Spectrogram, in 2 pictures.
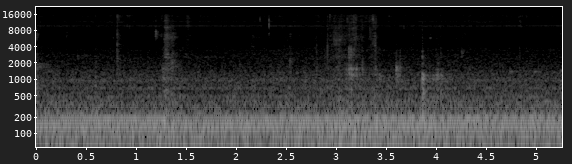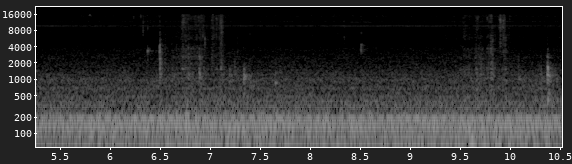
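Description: Faint, scattered clicks and snaps of fresh green beans being broken and trimmed by hand over a wooden cutting board, heard over a steady low hum.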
